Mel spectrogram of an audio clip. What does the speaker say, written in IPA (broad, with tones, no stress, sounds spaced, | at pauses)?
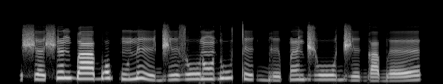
ʃ ɛ˨ ʃ ɛ̃˦ ɡ͡b aː˧ b ɔ˦˨ kʷ ũ˨˦ n eː˨ d͡ʒ e˧ z oː˦ ɾ ɔ̃˧ ɗ u˦ t e˧ ɡ͡b e˨ p ɛ̃˦ d͡ʒ oː˧ d͡ʒ e˨ ɡ a˨ b ɛ˨˦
